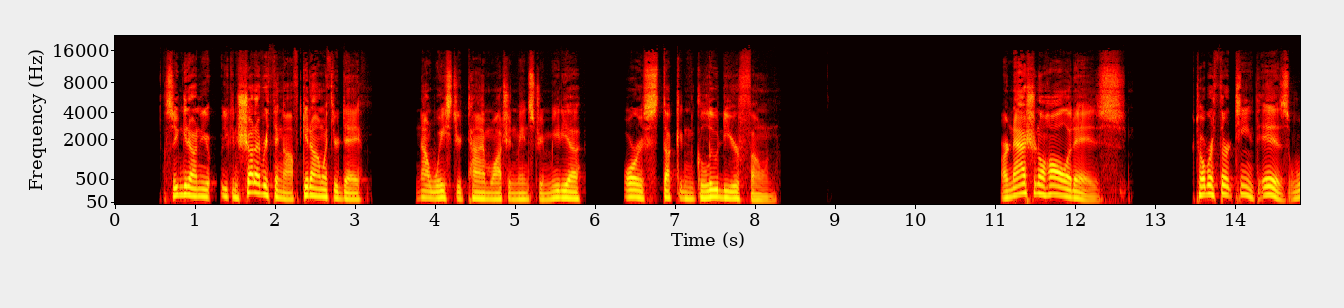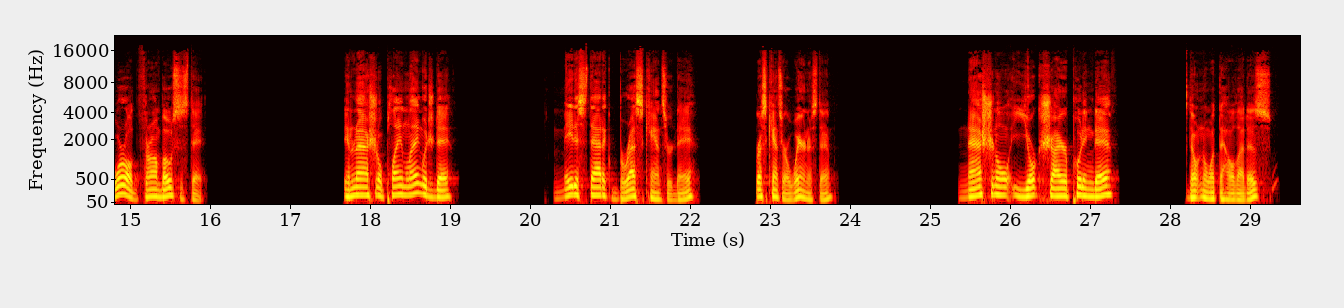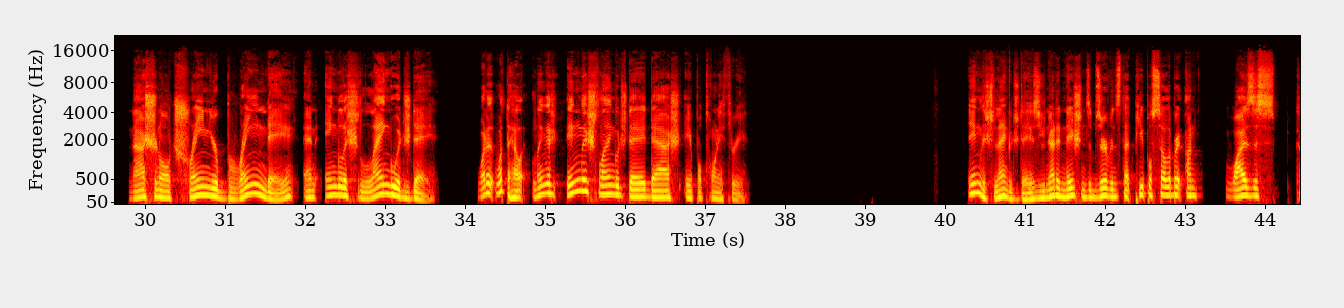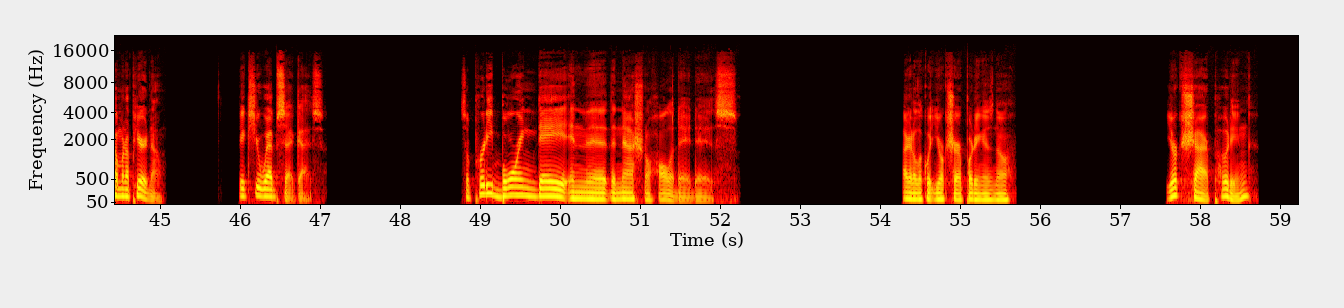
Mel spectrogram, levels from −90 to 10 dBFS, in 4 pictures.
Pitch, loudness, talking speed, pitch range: 135 Hz, -19 LUFS, 125 wpm, 110-160 Hz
